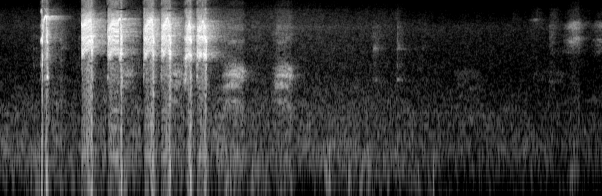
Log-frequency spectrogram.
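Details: Slate-coloured black francolin, called an odd kind, uttering a quick run of about six loud, harsh, high rasping notes, then a couple of softer lower squawks and faint calls fading out.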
